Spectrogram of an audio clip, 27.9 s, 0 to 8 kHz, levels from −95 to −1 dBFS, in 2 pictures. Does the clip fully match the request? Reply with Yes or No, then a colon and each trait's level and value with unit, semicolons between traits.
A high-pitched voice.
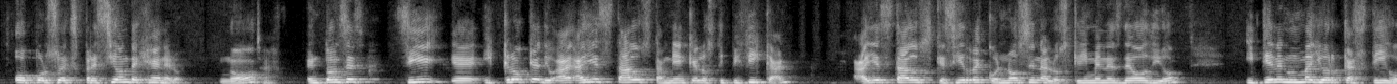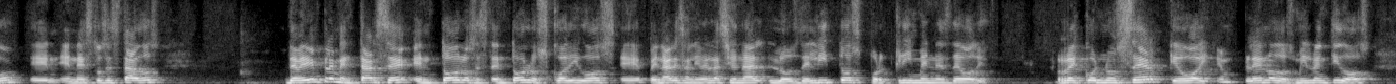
Yes: high, 195 Hz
